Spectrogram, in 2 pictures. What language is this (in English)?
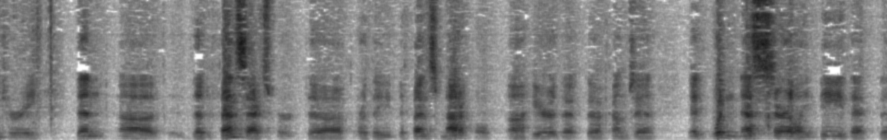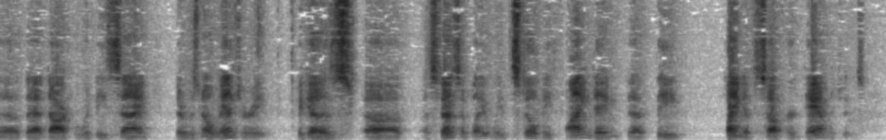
English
